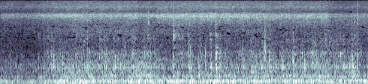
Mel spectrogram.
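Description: A spoon stirring thick chocolate glaze in a stainless-steel saucepan on the stove as it heats toward the boil: a soft, steady hiss-like stirring with a few faint ticks of the spoon against the pan.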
